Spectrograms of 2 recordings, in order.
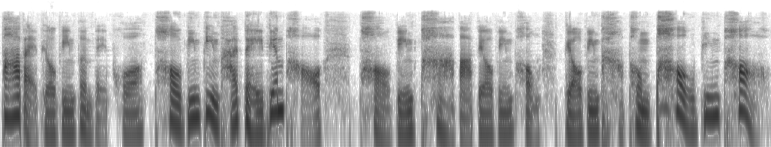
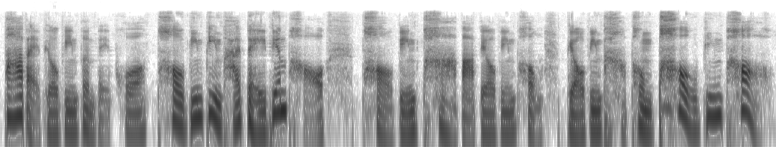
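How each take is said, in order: First: It is told like a story, with shifted stresses. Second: It is told like a story, with shifted stresses.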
